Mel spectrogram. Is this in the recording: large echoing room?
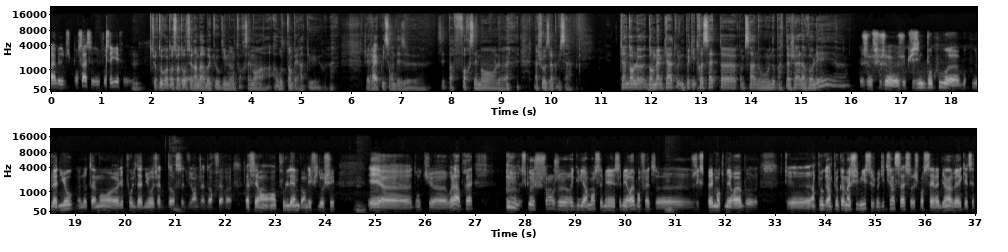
no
